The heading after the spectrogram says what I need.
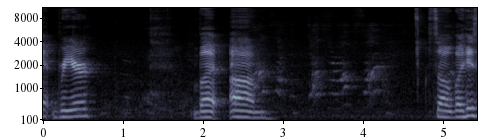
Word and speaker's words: Briere: All right, it's hard to pronounce it. I don't know why people mess it up, but it's Brier. Like like how you spell beer, but Brier and Beer and Brier are spelled differently.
